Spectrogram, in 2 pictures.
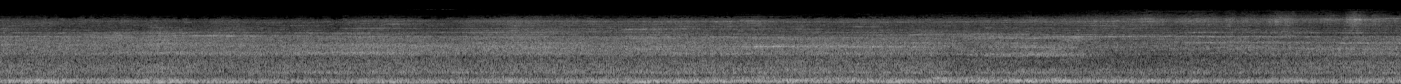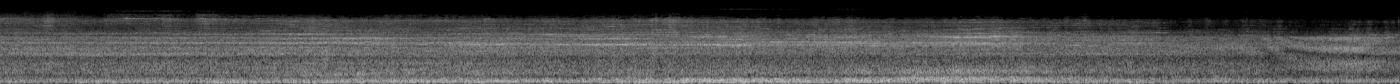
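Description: CSX intermodal freight train's double-stack container cars rolling past: a steady rumble of steel wheels on rail that eases off near the end as the last cars go by.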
